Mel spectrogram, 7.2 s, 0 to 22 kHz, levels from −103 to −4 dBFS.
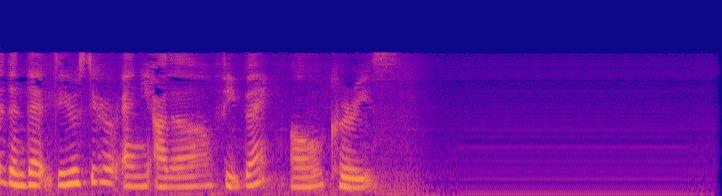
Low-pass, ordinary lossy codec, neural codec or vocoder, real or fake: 7.2 kHz; MP3, 32 kbps; codec, 16 kHz, about 1 kbps, DyCAST, with the encoder's durations; fake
